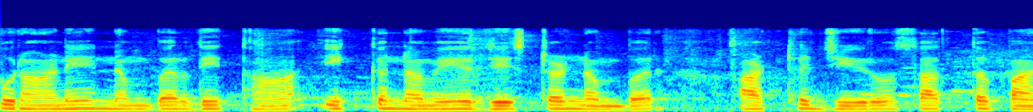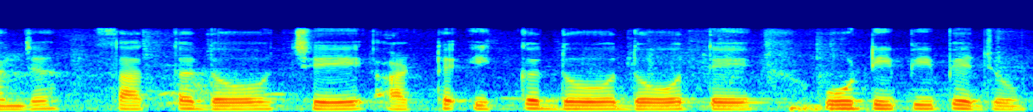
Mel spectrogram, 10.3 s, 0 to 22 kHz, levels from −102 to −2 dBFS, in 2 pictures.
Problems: constant background noise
